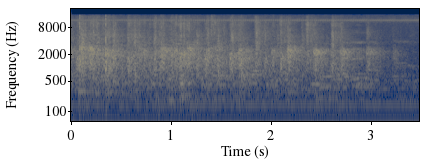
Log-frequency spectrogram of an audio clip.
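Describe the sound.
Applause from a class audience after student presentations: dense, steady clapping that holds throughout and eases off slightly toward the end.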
